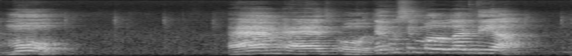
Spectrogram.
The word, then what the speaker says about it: mho: इसमें उसका उल्टा हो जाता है, मो, MHO। देखो सिंबल उलट दिया, ओम का उल्टा कर दिया तो क्या हो गया? महो नहीं, बहुत सारे महो महो करते हैं, मो, एच साइलेंट होता है।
